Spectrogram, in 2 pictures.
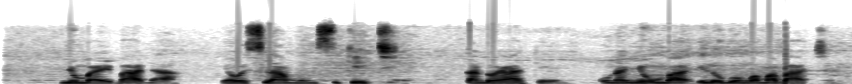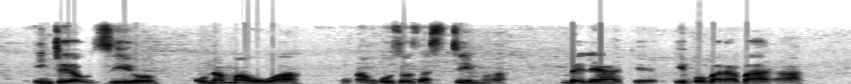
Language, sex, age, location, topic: Swahili, male, 18-24, Mombasa, government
